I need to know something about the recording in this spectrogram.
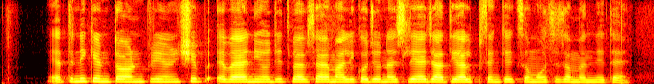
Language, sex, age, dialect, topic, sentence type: Hindi, female, 18-24, Hindustani Malvi Khadi Boli, banking, statement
